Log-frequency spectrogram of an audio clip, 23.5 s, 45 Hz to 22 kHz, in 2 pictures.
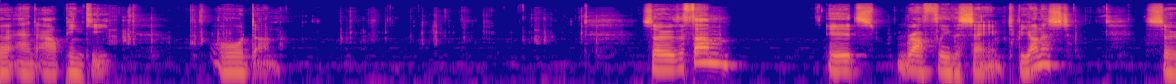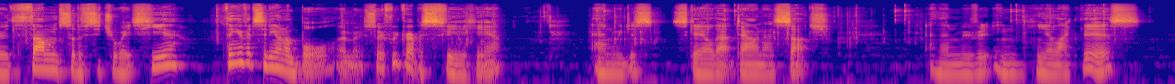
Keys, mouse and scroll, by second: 1.6 shift+middle click, 2.2 scroll down 1, 2.7 middle click, 4.3 KP_7, 5.4-6.0 scroll up 1, 6.0 middle click, 6.8-7.2 scroll down 1, 7.2 middle click, 9.1-9.6 scroll up 1, 9.6 shift+middle click, 10.8-17.8 middle drag, 12.0 KP_7, 13.8 scroll down 1, 15.6 shift+a, 16.5 s, 17.8 click, 18.2 s, 19.2 click, 19.6 KP_7, 20.3 r, 20.9 click, 21.9 g, 22.0 click, 22.2 s, 22.8 click, 23.0 g.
